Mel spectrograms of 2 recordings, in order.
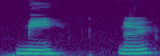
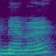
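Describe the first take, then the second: First: The first vowel is long. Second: The first vowel is short. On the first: "you're saying both the long vowel sounds that way" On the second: "I say memo"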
